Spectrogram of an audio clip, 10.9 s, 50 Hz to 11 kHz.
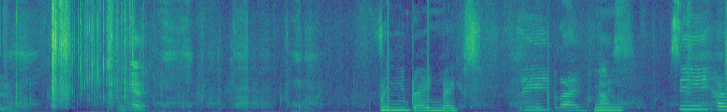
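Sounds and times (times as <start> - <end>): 
paper crinkling and crumpling: 0.7 - 2.3
speech: 1.8 - 2.3, 5.7 - 7.2, 7.8 - 9.5, 10.2 - 10.8.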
